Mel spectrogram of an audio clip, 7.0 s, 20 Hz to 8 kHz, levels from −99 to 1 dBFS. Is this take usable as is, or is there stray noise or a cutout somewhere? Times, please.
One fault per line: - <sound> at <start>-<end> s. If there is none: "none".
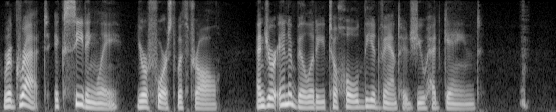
- whoosh at 6.5-6.6 s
